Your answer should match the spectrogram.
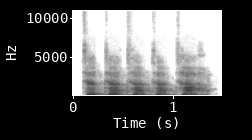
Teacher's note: Phụ âm T cuối cùng thì chúng ta đọc bật hơi giống như âm thờ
